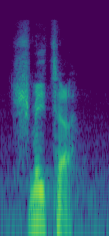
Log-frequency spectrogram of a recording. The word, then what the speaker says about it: Shemitah: Shemitah.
